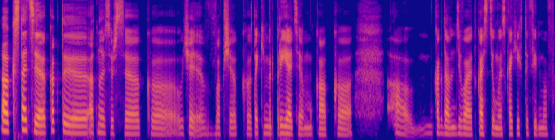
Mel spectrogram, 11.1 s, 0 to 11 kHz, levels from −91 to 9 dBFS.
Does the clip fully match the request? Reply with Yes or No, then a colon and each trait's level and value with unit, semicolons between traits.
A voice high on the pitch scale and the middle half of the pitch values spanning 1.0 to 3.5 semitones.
No: medium, 160 Hz; narrow, 2.5 semitones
